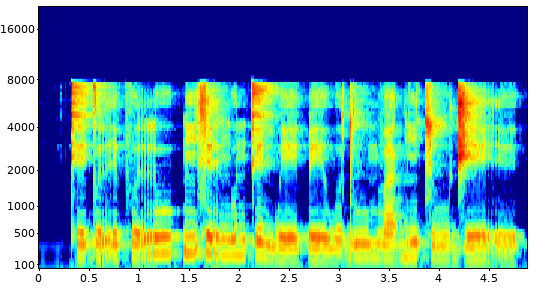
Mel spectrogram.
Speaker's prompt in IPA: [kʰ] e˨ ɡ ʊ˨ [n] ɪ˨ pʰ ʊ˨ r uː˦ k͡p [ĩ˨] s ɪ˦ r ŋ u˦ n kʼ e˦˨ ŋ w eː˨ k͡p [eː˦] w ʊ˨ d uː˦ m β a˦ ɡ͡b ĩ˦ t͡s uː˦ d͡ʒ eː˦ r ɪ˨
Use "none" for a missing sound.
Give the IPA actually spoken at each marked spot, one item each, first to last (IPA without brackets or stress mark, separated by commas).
kʰ, r, ĩ˦, eː˨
